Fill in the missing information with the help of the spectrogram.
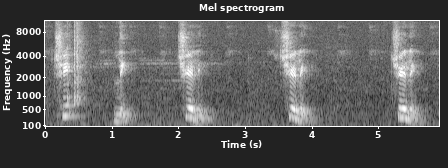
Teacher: there are two syllables and stress is on the first one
